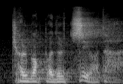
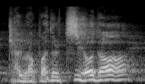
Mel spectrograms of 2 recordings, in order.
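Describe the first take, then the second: First: Lower, firm falling decree; restrained exorcist's order, pitched down; contained command. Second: Raised, loud exorcist's decree; emphatic preacher's command at full voice; forceful repeated command. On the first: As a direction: pronounce the binding with measured authority. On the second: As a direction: drive the binding order home, voice lifting at the end. Same command repeated with more force. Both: Retold or imitated.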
